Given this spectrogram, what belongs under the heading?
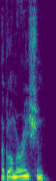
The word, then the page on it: agglomeration: British English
